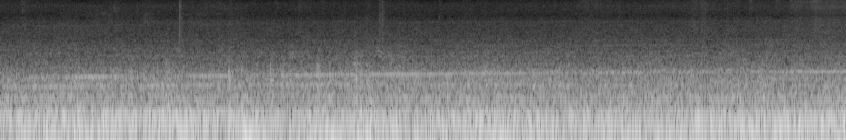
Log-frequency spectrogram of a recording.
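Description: MTR East Rail Line R-Train running, heard from inside the carriage: a steady low rumble of wheels on track, with a faint whine from the traction motors rising slowly in pitch.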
